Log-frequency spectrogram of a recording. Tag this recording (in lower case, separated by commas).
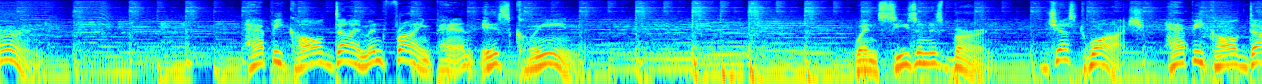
music, speech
